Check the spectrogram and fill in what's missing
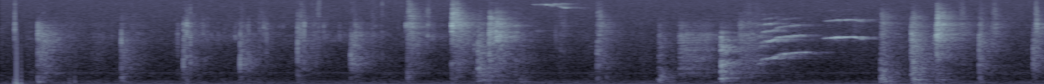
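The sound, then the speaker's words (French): A wooden sideboard door creaks open as a grandmother takes out a bottle and three glasses, amid a series of knocks and clatters, with glassware clinking briefly near the end. “La grand-mère se lève, va au buffet, l'ouvre et sort une bouteille et trois verres qu'elle porte sur la table.”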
